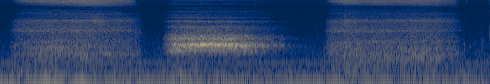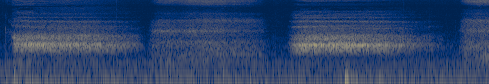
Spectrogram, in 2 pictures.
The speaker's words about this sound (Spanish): vamos a hacer un ciclo de ocho respiraciones profundas por la nariz o por la nariz y por la boca. Vamos a ello.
